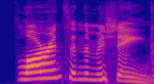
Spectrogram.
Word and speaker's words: Florence and the Machine: I don't know if you've heard of a little band called Florence and the Machon. – What are you saying? – Actually, can't say it now. I can't say her name. Florence and the Machine.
